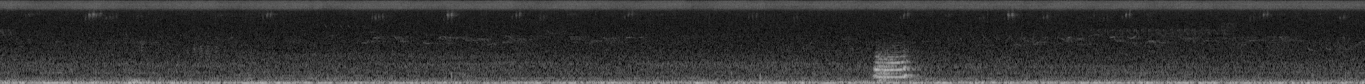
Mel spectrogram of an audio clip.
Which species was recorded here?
Pholidoptera femorata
